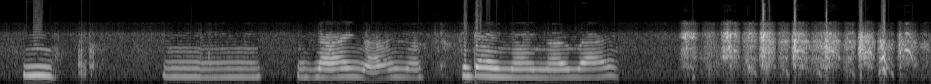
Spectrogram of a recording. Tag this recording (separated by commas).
Laughter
